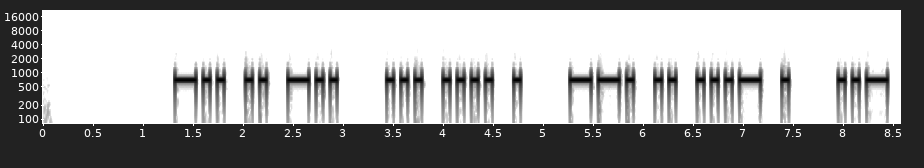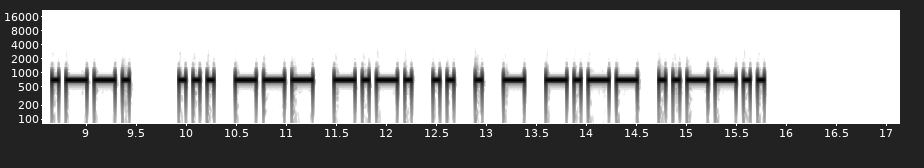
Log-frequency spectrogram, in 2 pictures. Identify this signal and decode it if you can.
Morse code, heard as a keyed tone, about 17 wpm, 700 Hz. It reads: DID SHE GIVE UP SOCIETY?
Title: Sentences from Top 1000 Words - Review Part 4 - 17wpm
